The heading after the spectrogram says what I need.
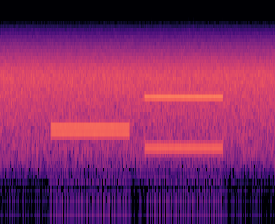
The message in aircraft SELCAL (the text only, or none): EG-AR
